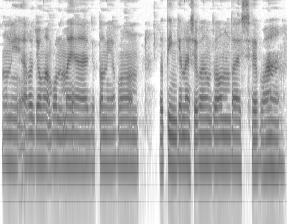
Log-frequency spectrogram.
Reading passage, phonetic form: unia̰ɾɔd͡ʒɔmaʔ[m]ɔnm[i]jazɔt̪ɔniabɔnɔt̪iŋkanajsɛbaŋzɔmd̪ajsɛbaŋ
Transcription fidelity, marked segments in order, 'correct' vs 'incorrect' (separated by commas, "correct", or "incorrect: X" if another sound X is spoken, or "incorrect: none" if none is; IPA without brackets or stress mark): incorrect: b, incorrect: a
